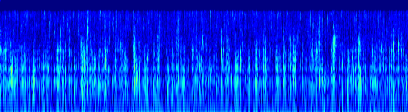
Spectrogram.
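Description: Masala chicken curry simmering in a pan: the thick gravy bubbling, a steady hiss with many small irregular pops.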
